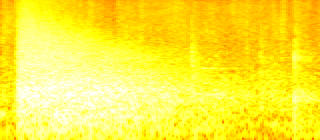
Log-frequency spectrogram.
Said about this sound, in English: This used to be a wedding hall. Now it's the front line position. Apart from the sound of gunfire, it's eerily quiet in this former ballroom.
